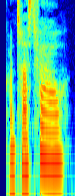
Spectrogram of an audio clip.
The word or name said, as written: kontrastfarve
